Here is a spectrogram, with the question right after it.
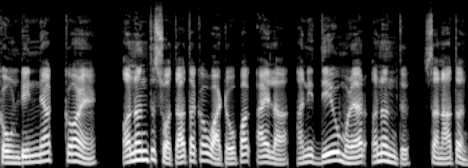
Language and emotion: Goan Konkani, neutral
